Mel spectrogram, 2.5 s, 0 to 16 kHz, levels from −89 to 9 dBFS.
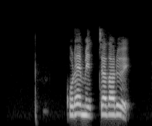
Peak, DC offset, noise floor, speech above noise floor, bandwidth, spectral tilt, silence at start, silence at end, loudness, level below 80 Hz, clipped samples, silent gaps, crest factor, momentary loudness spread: -6 dBFS; under 0.1%; -65 dBFS; 47 dB; 7.4 kHz; -4.5 dB/octave; 1.15 s; 0.4 s; -19 LUFS; -78 dBFS; under 0.1%; none; 16 dB; 11 LU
